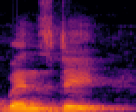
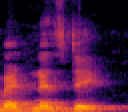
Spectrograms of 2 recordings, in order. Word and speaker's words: Wednesday: July కాదు July 24 వెన్స్డే ఇట్ ఈజ్ వెన్స్డే ఇట్స్ నాట్ వెడ్నెస్డే Wednesday and అనకూడదు Wednesday. D silent letter.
